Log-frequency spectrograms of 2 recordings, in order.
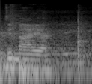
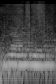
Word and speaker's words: Danya: So my name is Danya, and it's never pronounced correctly. Like, even by my friends. So, Say Denaya. yeah. Diana, Danya, Dania, Dania, it's Danya.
